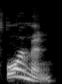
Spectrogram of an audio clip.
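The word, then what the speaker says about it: formen: Okay, this Tengwar is for north, and it's pronounced Foreman. Foreman.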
